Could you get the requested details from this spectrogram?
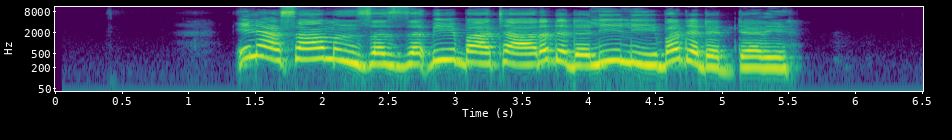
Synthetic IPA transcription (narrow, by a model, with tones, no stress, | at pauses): ʔɪ˦naː˨saː˦mʊ˨nzɐ˨zːɐ˨ɓiː˦baː˨taː˨ɽe˦da˨dɐ˨liː˦liː˨ba˦da˨dɐ˨dːɐ˨ɽeː˦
